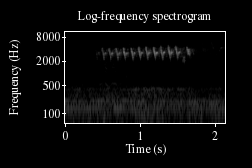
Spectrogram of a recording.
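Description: Small bird chirping in a rapid run of about a dozen bright notes, fairly close, over a low background hum.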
